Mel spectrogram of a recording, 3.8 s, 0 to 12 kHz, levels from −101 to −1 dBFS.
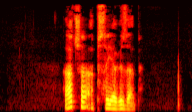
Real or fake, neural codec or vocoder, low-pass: real; none; 9.9 kHz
